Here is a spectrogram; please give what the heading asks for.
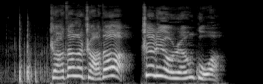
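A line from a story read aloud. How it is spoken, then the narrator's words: Loud shout. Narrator (Chinese): 有人大喊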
